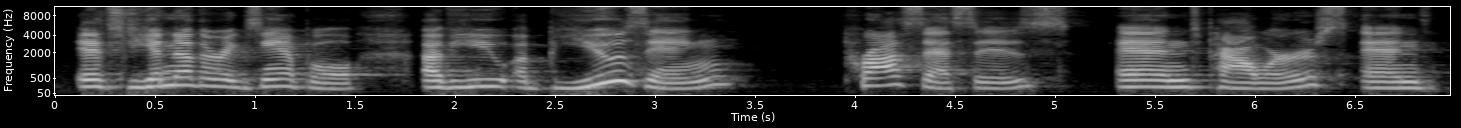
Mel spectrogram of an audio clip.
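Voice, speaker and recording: A woman with a medium-pitched, slightly bright voice hosts a live online commentary stream. She shifts between reading aloud and tossing off casual asides, all informal, sarcastic, and mocking.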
